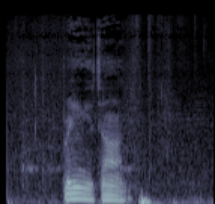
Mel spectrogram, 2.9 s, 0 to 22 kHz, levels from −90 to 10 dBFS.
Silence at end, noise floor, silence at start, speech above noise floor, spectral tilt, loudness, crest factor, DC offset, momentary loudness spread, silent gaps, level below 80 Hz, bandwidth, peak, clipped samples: 0.25 s; -52 dBFS; 0.1 s; 26 dB; -7.5 dB/octave; -28 LUFS; 18 dB; under 0.1%; 24 LU; none; -40 dBFS; 16 kHz; -12 dBFS; under 0.1%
